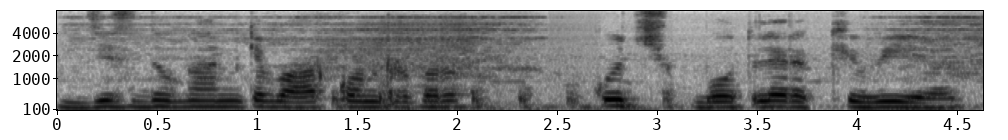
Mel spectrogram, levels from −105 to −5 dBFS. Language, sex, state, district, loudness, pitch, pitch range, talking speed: Hindi, male, Uttar Pradesh, Saharanpur, -14 LUFS, 165 Hz, 155-175 Hz, 140 wpm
